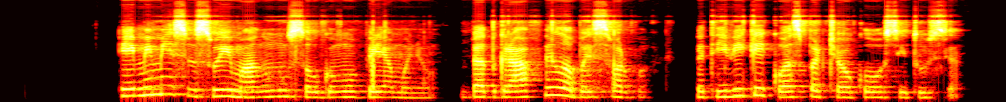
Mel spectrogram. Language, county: Lithuanian, Marijampolė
